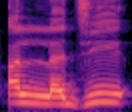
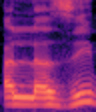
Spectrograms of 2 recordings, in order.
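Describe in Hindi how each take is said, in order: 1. बीच का व्यंजन 'j' ध्वनि है। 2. बीच का व्यंजन 'z' ध्वनि है। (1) "अल्लजी नहीं पढ़ना है" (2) "ना ही अल्लज़ी पढ़ना है"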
